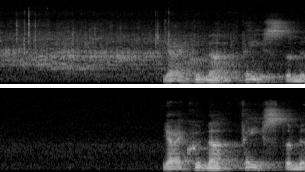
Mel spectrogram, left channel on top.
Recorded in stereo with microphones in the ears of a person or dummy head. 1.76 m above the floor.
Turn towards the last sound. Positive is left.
turn(degrees=-35)  # may be behind; listen again after turning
